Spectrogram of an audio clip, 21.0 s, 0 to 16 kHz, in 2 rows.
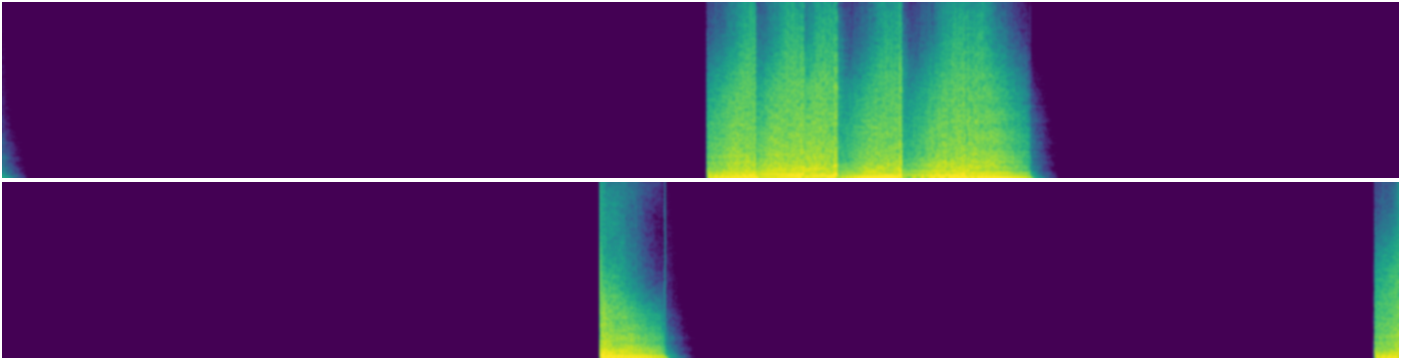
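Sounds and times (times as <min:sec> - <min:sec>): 
synth stab: 0:05.3 - 0:07.7, 0:15.0 - 0:15.5, 0:20.8 - 0:20.9.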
